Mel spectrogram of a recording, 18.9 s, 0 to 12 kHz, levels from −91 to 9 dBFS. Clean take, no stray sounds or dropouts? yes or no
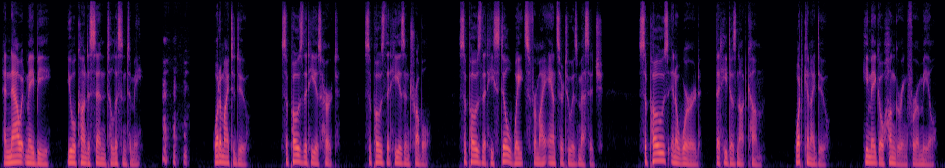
no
